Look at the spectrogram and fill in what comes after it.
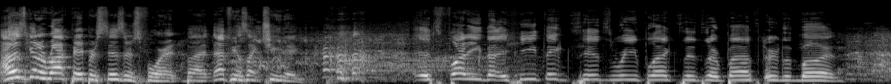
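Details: Adult male speaker; ordinary speech.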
